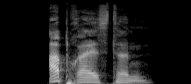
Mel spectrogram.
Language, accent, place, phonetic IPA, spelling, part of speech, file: German, Germany, Berlin, [ˈapˌʁaɪ̯stn̩], abreisten, verb, De-abreisten.ogg
- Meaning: inflection of abreisen: 1. first/third-person plural dependent preterite 2. first/third-person plural dependent subjunctive II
